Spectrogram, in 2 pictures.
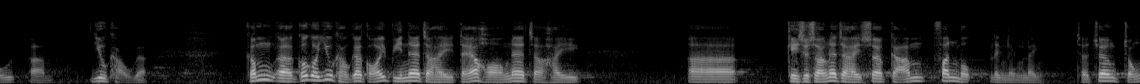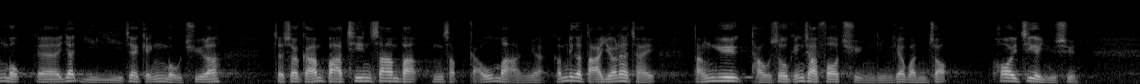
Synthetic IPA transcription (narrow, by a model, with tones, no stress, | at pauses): jiː˥wkʰɐ̰˨˩wkɐ˧ | kɐ˨˥mɛː˧kɔː˨˥kɔː˧jiː˥wkʰɐ˨˩wkɛ˧kɔː˨˥jpiː˨nlɛː˥t͡sɐ˨wɦɐ˨jt̪ɐ˨˧jɐ˥t̚ɦɔː˨˩ŋlɛː˥t͡sɐ˨wɦɐ˨j | aː˨ | ke˨jsɵ˨t̚sœː˨˧ŋlɛ˥t͡sɐ˨whɐ˨jsœː˧kːaː˨˥mfɐ˥nmʊ˨k̚lɪ˨˩ŋlɪ˨˩ŋlɪ˨˩ŋ | t͡sɐ˨˩wt͡ʃœː˥ŋt͡sʊ˨˥ŋmʊ˨kːɛː˧jɐ˥t̚jiː˨jiː˨t͡sɛː˥˩kɪ˨˥ŋmo˨wt͡ʃʰyː˧laː˥ | t͡sɐ˨wsœː˧kːaː˨˥mpaː˧t̚t͡sʰiː˥nsaː˥mpaː˧k̚ŋ̩˨˧sɐ˨p̚kɐ˨˥wmaː˨nkɛ˧kɐ˨˧mniː˥kɔː˧t̪aː˨jœː˨˥k̚lɛ˥t͡sɐ˨˩whɐ˨jt̪ɐ˨˥ŋjyː˥t̪ʰɐ˨˩wso˧wkɪ˨˥ŋt͡sʰaː˧t̚fɔː˧t͡ʃʰyː˨˩nliː˨˩nkɛː˧wɐ˨nt͡sɔː˨˧k̚ | hɔː˥jt͡siː˨˥kɛː˧ɥyː˨˩syː˧n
